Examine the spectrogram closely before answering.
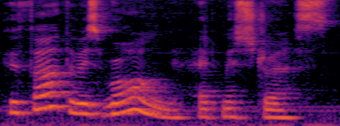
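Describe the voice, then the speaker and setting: A woman voicing a gentle, nervous but determined teacher in a storybook, polite and pleading. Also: mid-range voice, sing-song, measured pace, pitched above the performer's own voice. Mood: pleading, firm. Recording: roomy echo.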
